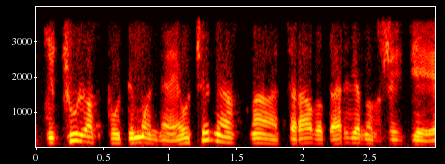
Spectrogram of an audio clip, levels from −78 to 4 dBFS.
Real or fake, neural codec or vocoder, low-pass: real; none; 3.6 kHz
